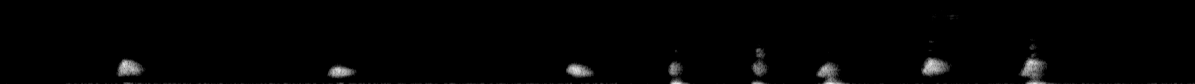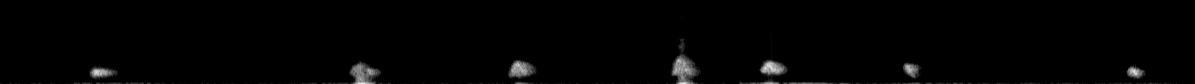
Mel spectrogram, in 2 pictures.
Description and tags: Swinging a Large Knife or Sword
Various sword or knife swipes. Recorded on MAONO AU-A04TC; literally created by swinging a short, sharp sword.
Action, Battle, Draw, Fantasy, Fast, Fight, Horror, Knife, Medieval, Sci-Fi, Sharp, Swing, Swish, Swoosh, Sword, Swords, Weapon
